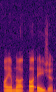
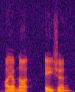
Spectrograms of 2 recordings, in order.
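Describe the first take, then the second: First: An extra 'a' vowel comes before 'Asian'. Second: It is said plainly with no added vowel. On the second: "instead of saying"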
